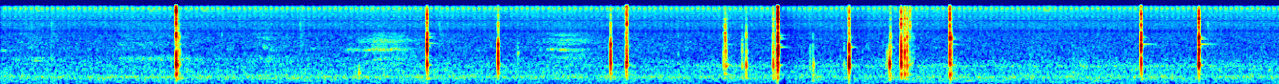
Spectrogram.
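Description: Irregular sharp little clicks over a quiet room hiss, with a small flurry about two thirds of the way through: the wet mouth clicks of a kitten licking and grooming another kitten.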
